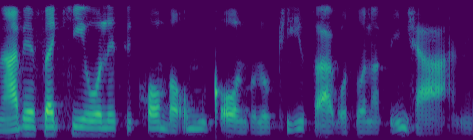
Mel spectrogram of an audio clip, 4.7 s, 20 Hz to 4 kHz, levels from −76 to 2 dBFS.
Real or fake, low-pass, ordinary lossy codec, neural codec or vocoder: fake; 3.6 kHz; none; codec, 16 kHz, 2 kbps, X-Codec, HuBERT features, trained on balanced general audio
